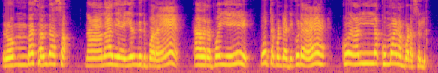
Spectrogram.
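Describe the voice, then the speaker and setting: A performer voicing a stubborn, sharp-tongued pregnant young woman in a cartoon comedy, with a Tirunelveli Tamil accent and a scolding manner. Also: very high voice, fairly quick. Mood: scornful. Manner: defiant, scolding.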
